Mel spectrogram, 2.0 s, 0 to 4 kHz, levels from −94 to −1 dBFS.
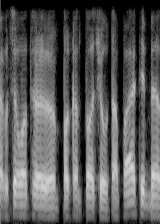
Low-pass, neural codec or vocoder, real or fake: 3.6 kHz; codec, 16 kHz, 4 kbps, X-Codec, WavLM features, trained on Multilingual LibriSpeech; fake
